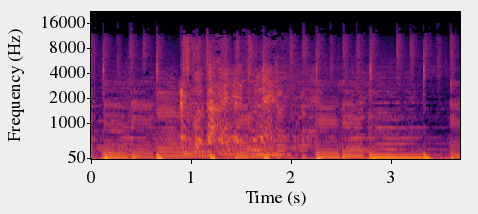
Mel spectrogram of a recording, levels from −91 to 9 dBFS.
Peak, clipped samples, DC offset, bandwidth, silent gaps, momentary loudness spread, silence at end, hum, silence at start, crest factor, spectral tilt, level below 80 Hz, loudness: -4 dBFS; under 0.1%; under 0.1%; 14 kHz; none; 6 LU; 0 s; none; 0 s; 18 dB; -4.5 dB/octave; -24 dBFS; -24 LUFS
